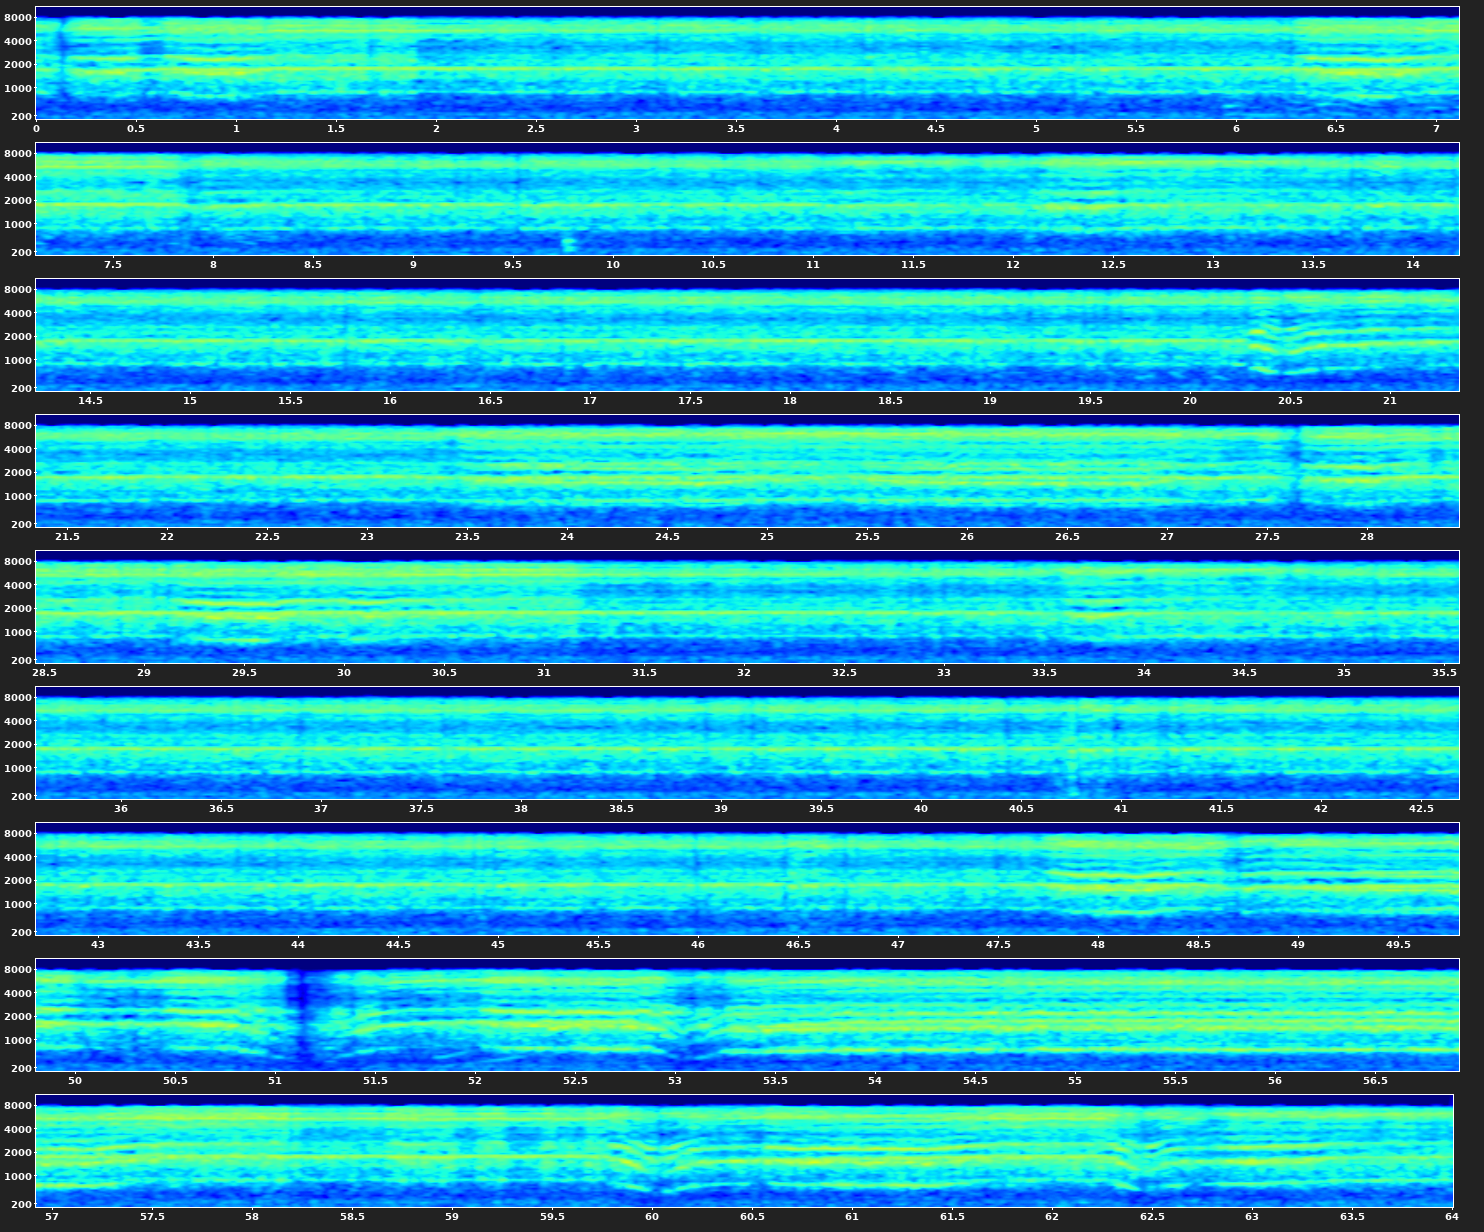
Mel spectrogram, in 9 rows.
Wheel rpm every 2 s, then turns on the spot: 220, 230, 230, 230, 230, 230, 230, 230, 230, 230, 220, 230, 220, 220, 220, 230, 230, 230, 230, 230, 230, 230, 230, 230, 210, 140, 170, 210, 210, 220, 190, 210.
none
